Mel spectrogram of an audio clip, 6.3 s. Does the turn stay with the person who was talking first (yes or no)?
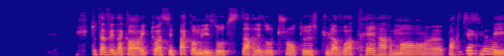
yes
